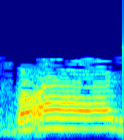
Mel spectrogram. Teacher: ينطق ضادا مفخمة ويتبعها بألف مرققة، قال مثلا قال، يعني يركز الألف دائما. · Term: بترقيق الألف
